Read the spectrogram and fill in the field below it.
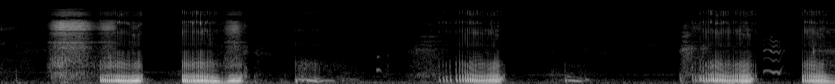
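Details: Vanilla, a Pomeranian-Chihuahua mix, snores loudly in sleep with rough, growl-like rattling breaths, several strong bursts spaced one to two seconds apart, with softer wheezy breaths between them.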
